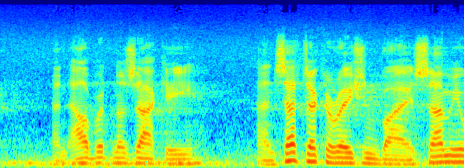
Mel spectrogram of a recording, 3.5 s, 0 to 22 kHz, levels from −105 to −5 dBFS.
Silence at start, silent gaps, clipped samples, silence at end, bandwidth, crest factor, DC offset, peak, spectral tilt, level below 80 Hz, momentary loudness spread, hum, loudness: 0 s; none; under 0.1%; 0 s; 18.5 kHz; 20 dB; under 0.1%; -6 dBFS; -4.5 dB/octave; -50 dBFS; 14 LU; none; -27 LUFS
